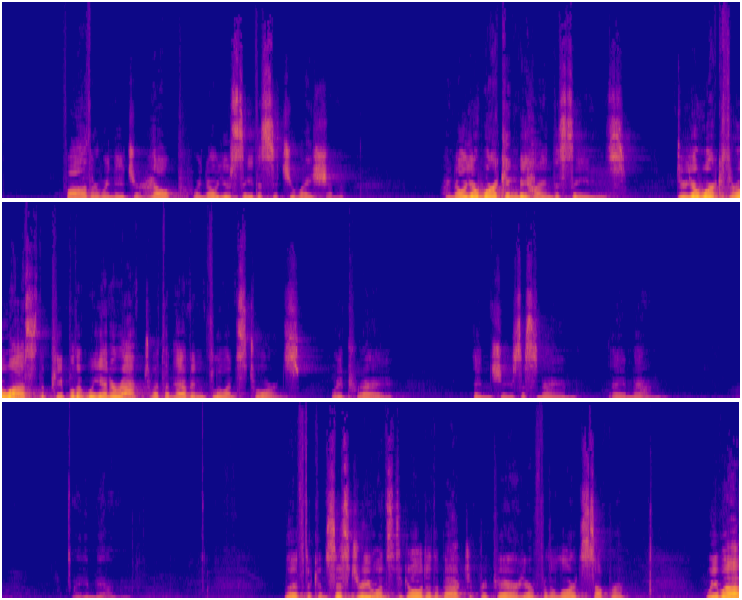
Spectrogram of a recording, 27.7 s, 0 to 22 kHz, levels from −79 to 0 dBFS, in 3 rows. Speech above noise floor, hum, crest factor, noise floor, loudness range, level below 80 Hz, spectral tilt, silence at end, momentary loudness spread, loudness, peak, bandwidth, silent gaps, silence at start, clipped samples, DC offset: 44 dB; none; 24 dB; -71 dBFS; 15 LU; -72 dBFS; -5.5 dB/octave; 0 s; 20 LU; -27 LUFS; -4 dBFS; 20 kHz; none; 0.8 s; under 0.1%; under 0.1%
